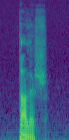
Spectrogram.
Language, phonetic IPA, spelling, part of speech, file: Polish, [ˈtalɛʃ], talerz, noun, Pl-talerz.ogg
